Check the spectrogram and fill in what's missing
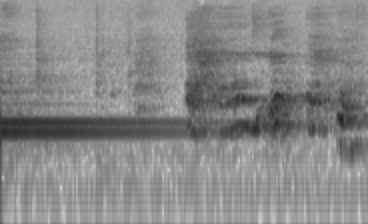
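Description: A doorbell chimes in a stage production of the play The Fire Raisers, a single clear electronic tone held for about a second, followed by a brief pause and then a burst of voices.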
